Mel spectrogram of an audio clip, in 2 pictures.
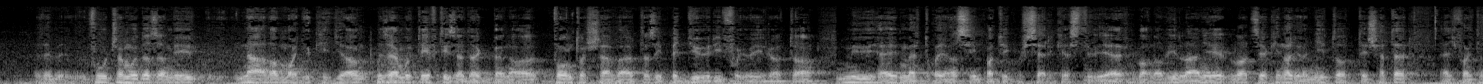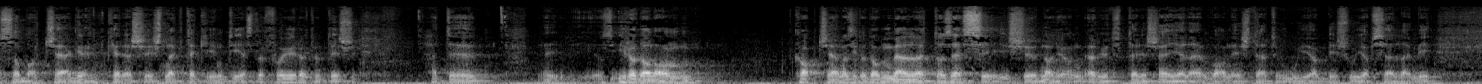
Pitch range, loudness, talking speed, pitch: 70-80 Hz, -21 LUFS, 125 wpm, 75 Hz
